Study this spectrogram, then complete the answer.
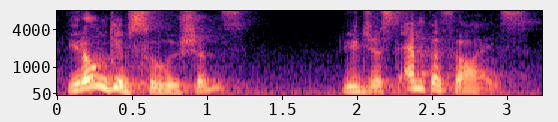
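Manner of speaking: normal talking voice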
